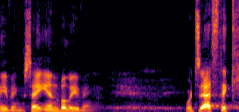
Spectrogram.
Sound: crowd

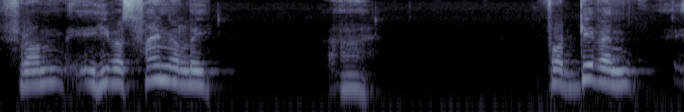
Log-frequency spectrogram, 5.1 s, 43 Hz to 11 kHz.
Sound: pauses for 3 seconds

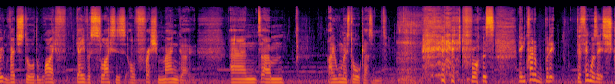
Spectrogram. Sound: muffled laugh

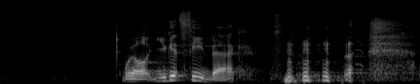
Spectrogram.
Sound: reverend laughing

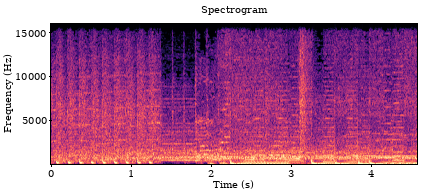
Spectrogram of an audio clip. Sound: crowd cheering

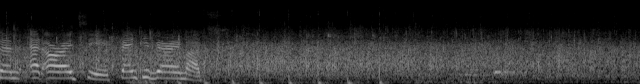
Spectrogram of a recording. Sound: applause

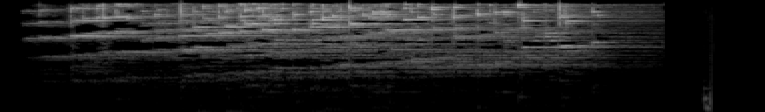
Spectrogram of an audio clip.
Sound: chimes rings

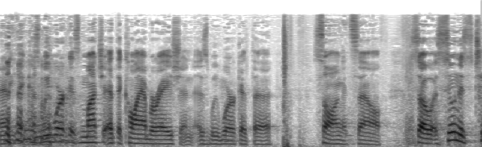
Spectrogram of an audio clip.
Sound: laughter

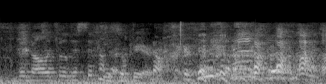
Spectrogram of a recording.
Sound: laughter

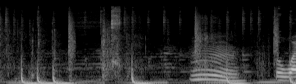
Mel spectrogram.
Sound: chip crunches

